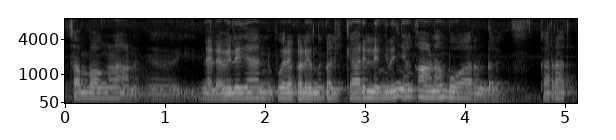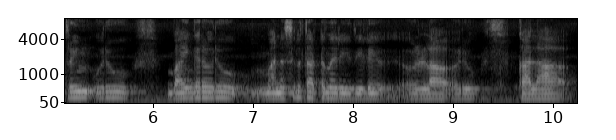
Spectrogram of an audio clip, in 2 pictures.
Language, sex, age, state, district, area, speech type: Malayalam, male, 18-30, Kerala, Kasaragod, rural, spontaneous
